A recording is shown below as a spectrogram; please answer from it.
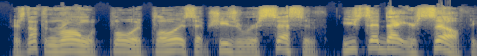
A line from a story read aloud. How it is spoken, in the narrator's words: snapped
